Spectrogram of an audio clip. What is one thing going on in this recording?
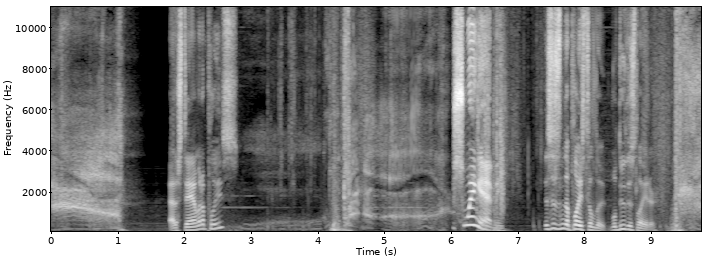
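A zombie growls and groans.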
